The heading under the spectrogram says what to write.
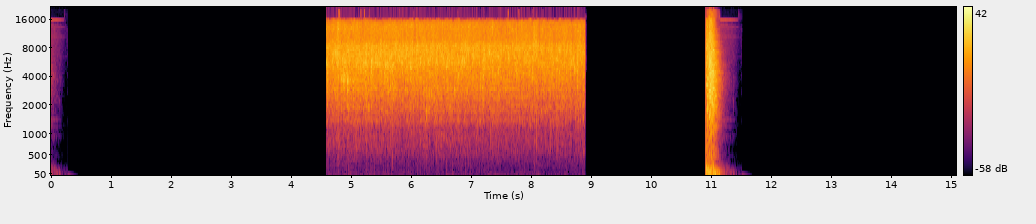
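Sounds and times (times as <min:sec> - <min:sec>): sizzling hiss: 0:04.6 - 0:08.9
loud deep thud: 0:10.9 - 0:11.3.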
